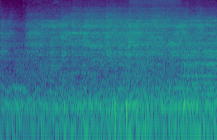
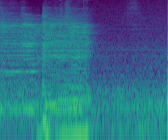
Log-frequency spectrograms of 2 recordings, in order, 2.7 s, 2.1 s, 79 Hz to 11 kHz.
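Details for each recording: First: SoundTech PL250M amplifier whose protect light flashes at power-on and whose outputs are noisy: harsh, crackly hiss with no clean signal underneath; a chip fed a clean signal outputs scratchy sound, suspected faulty. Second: SoundTech PL250M amplifier with noisy outputs, probing the output chip's input pins: guitar chords ring clean and clear with no fuzz, just a click at the end; the chip is fed a clean signal but outputs distortion, so the chip will be replaced.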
